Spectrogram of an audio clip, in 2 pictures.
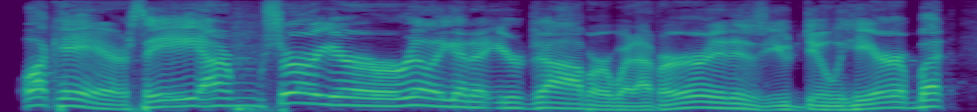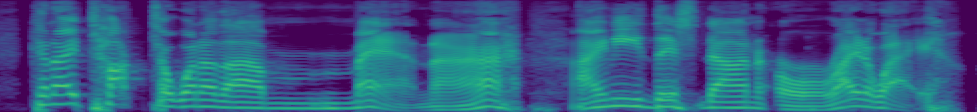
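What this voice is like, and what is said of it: Put-on 1920s-style accent. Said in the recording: “I'm gonna give him like a 1920s accent”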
